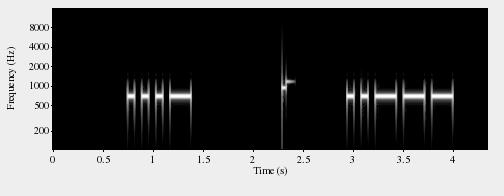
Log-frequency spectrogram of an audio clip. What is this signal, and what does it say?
Morse code, heard as a keyed tone, about 17 wpm, 700 Hz. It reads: V 2
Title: Single Letter-Number - Rapid-Fire 17wpm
